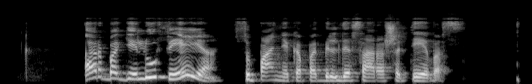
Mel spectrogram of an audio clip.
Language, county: Lithuanian, Šiauliai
